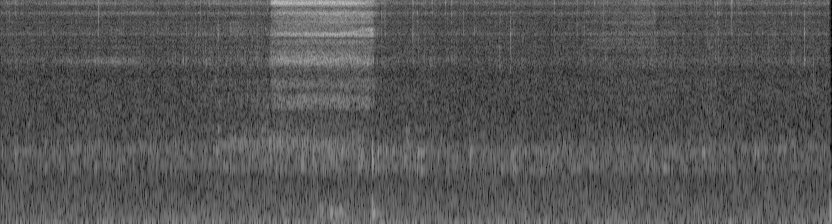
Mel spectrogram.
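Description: Underwater ambience recorded by a scuba diver: a steady faint hiss with light crackling. About three seconds in comes one loud, high hissing burst lasting about a second, a breath drawn through the diver's regulator.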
